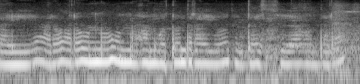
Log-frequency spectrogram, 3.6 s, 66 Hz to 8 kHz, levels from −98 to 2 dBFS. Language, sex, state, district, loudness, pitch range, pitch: Chakma, female, Tripura, Unakoti, -14 LUFS, 215-235 Hz, 225 Hz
